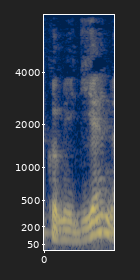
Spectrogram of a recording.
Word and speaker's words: comédienne: Un E devant deux N se prononce et. D'accord. Alors attention. Et donc, en l'occurrence, là, je vois dans le livre comédienne avec deux N, pas de problème.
